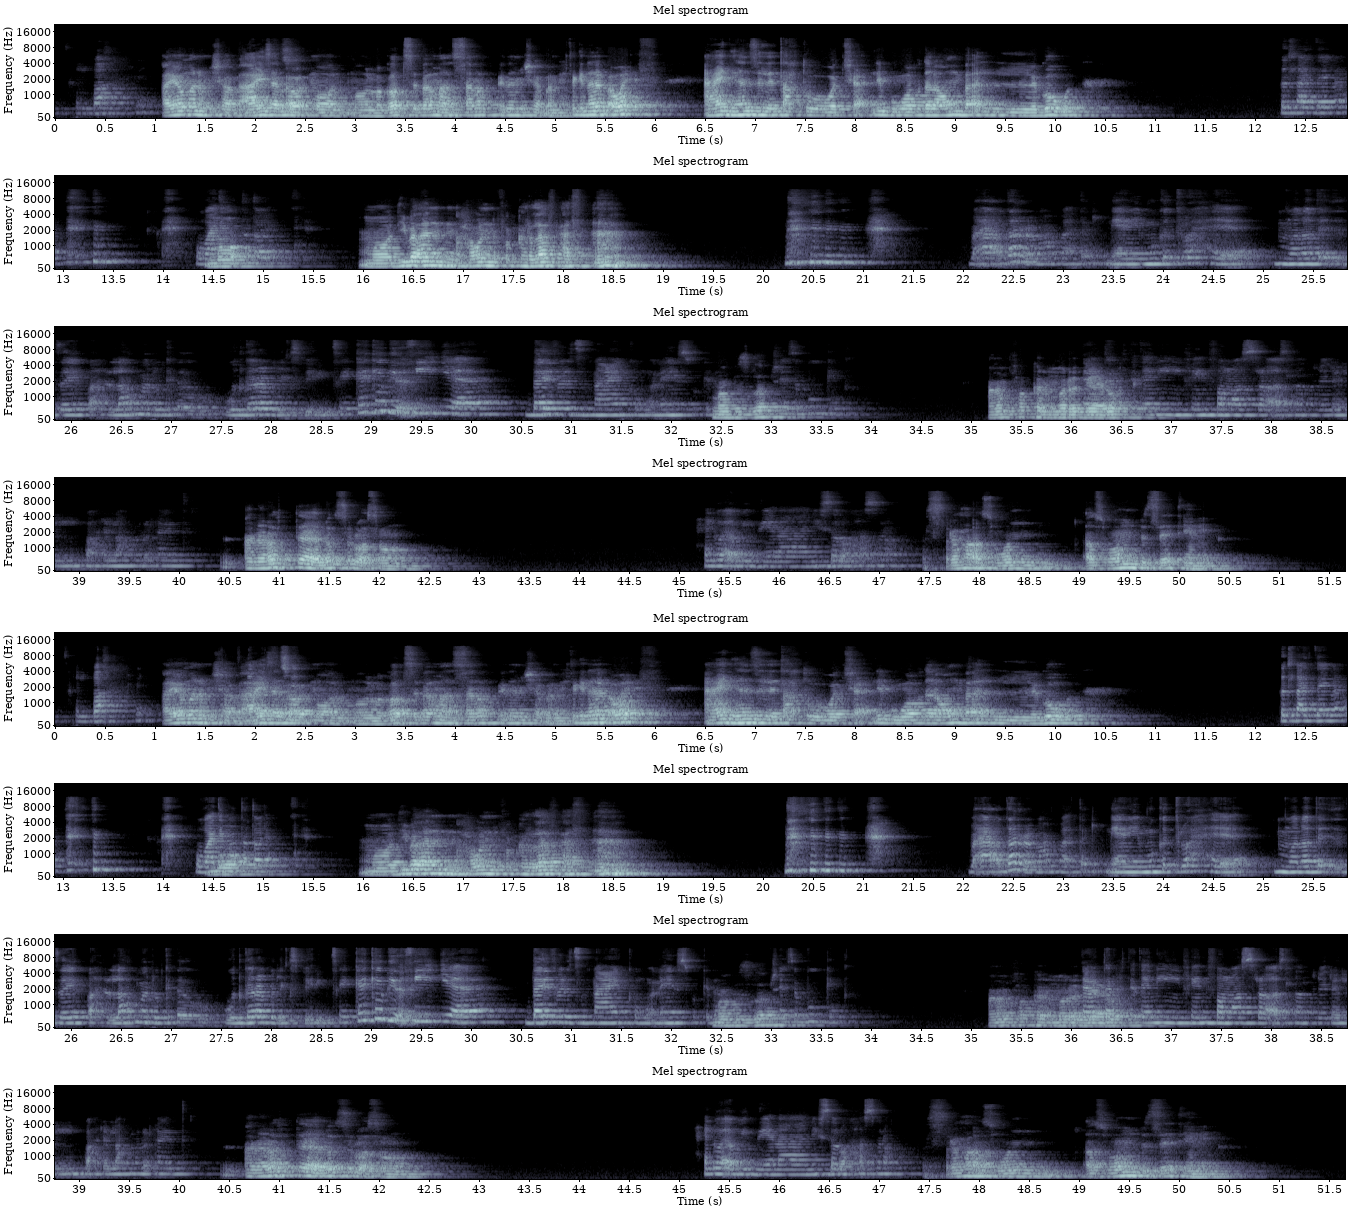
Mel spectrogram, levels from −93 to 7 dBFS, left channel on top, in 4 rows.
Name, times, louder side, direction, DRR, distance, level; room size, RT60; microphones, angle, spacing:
voice 1, 0.2-0.9 1.6-2.5 12.3-13.4 14.0-15.1 20.2-21.3 22.1-33.7 36.1-40.0 45.3-47.1, right 3 dB, 90° right, 2 dB, 0.4 m, -35 dB
voice 2, 1.1-5.9 6.5-10.2 14.5-14.7 16.0-18.6 32.4-33.0 35.2-36.5 40.7-42.3 47.7-48.7 49.1-50.4, left 3 dB, 50° left, 2 dB, 0.4 m, -22 dB
3.0 x 2.1 x 2.3 m, 0.89 s
head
